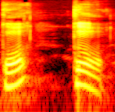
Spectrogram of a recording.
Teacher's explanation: कंठ के पीछे भाग और जिह्वा की मदद से यह होता है। जीभ को थोड़ा टेढ़ा करके यह कहना पड़ता है क, क। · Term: नुक्ता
